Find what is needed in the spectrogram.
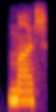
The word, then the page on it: marsh: Indian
